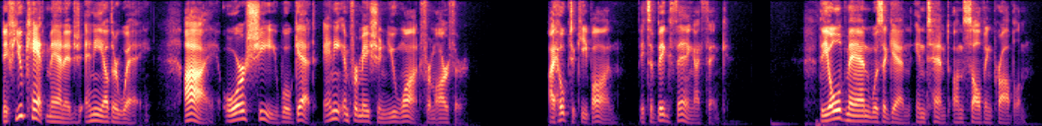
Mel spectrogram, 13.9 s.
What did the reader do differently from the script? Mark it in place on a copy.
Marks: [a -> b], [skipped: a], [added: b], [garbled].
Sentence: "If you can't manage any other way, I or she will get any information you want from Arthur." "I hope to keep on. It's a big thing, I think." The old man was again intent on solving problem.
"If you can't manage any other way, I or she will get any information you want from Arthur." "I hope to keep on. It's a big thing, I think." The old man was again intent on solving problem.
